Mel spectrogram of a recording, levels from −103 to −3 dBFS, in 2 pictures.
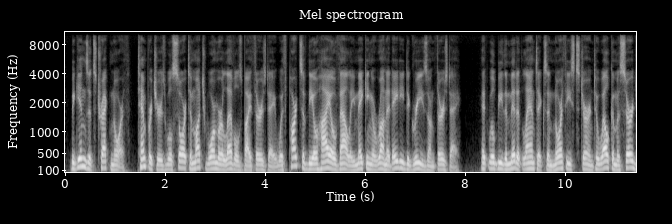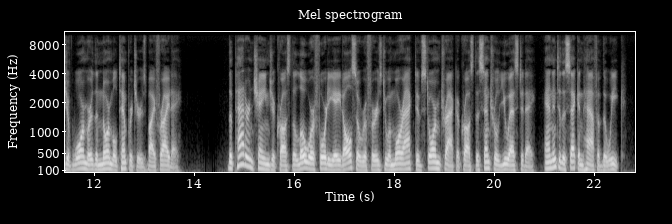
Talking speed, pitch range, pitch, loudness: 195 wpm, 110-140 Hz, 120 Hz, -21 LUFS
